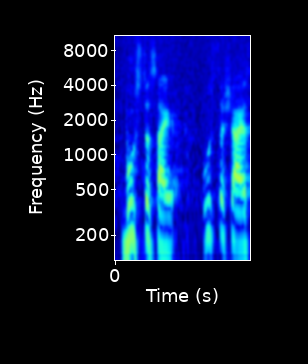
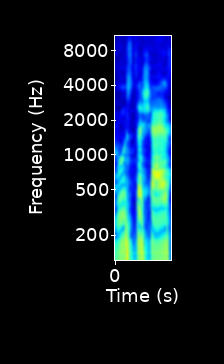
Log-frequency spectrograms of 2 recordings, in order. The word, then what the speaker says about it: Worcestershire: become what is the most difficult sauce to pronounce in the kitchen. For us chefs, it's W sauce, Worcestershire sauce. You know, Worcestershire or Worcestershire sauce.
